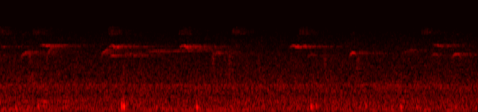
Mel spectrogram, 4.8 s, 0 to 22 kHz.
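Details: Red-flanked bluetail call notes (not song) on 30 November 2014, several birds present, bird unseen: thin, high, brief, slightly falling whistles, several per second in loose series, over steady low background rumble.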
